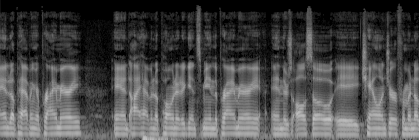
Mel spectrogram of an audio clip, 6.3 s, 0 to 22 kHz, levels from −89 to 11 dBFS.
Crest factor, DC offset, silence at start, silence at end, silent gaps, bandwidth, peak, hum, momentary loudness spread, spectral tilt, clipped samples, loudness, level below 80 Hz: 16 dB; under 0.1%; 0 s; 0 s; none; 18 kHz; -4 dBFS; none; 3 LU; -5 dB/octave; under 0.1%; -20 LUFS; -36 dBFS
